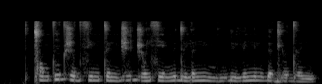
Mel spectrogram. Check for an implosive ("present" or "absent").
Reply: present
